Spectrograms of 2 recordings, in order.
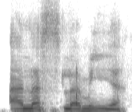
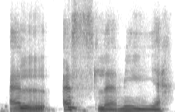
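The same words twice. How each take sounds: First: The article runs straight into the name. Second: The article is kept apart from the name. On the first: The speaker calls it wrong. "kalau tak ada sengkang ni nanti awak akan baca" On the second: The speaker calls it right. "nak baca yang betul kena baca"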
